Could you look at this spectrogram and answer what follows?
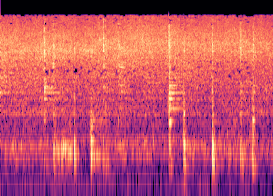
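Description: Onions frying in oil in an aluminium pot, with a steady sizzle, while a metal spatula stirs them. The spatula scrapes and taps against the pot as about seven sharp clicks, a couple of them ringing briefly.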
